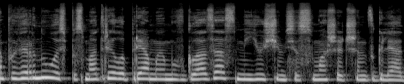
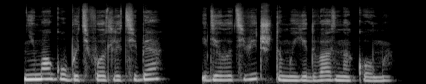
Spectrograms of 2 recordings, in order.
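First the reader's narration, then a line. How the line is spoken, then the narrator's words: Quiet, into her ear. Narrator (Russian): Стас тихо сказал ей на ухо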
